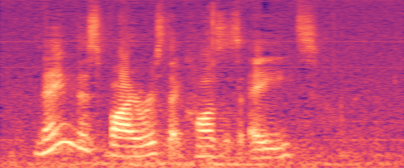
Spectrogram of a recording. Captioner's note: none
